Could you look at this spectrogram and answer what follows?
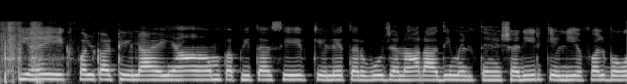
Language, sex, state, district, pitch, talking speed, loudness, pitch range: Hindi, female, Jharkhand, Jamtara, 210 Hz, 210 wpm, -15 LUFS, 205-220 Hz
